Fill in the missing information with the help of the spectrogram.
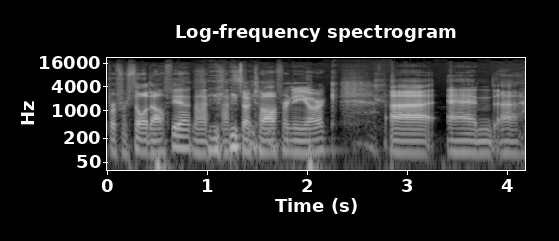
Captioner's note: laughs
